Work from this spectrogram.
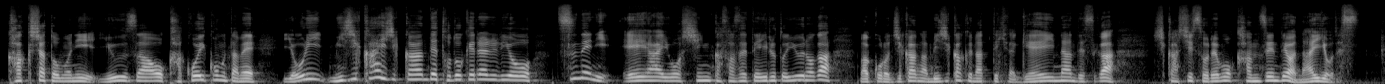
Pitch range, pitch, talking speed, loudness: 145-190 Hz, 165 Hz, 365 characters per minute, -22 LUFS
